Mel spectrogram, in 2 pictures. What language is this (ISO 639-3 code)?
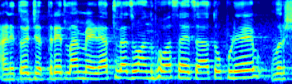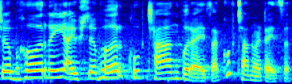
mar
